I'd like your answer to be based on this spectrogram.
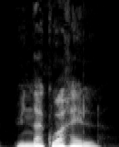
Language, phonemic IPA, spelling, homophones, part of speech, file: French, /a.kwa.ʁɛl/, aquarelle, aquarellent / aquarelles, noun / verb, Fr-aquarelle.ogg
- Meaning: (noun) aquarelle, watercolour; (verb) inflection of aquareller: 1. first/third-person singular present indicative/subjunctive 2. second-person singular imperative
